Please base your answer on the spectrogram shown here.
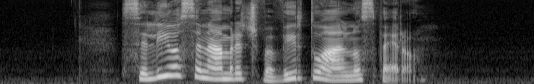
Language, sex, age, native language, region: Slovenian, female, 30-49, Slovenian, Central Slovenia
